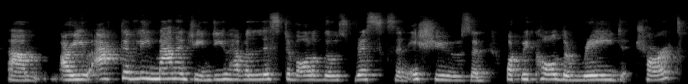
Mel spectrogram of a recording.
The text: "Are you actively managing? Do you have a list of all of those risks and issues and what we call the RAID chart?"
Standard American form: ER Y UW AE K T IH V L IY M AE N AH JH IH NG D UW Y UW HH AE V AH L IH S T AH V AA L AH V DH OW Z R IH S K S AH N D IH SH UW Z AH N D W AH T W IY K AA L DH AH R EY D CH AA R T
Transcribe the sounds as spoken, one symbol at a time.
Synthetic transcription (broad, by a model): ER Y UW AE K T IH V L IY M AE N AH JH IH NG D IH Y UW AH V AH L IH S T AH V AA L AH V DH OW Z R IH S K S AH N IH SH UW Z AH N W AH T W IY K AA L DH AH R EY D CH AA R T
